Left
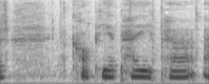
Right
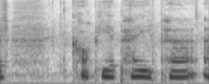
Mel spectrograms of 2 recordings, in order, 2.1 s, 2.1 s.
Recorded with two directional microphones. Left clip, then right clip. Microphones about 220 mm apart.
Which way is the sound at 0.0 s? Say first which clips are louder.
Right 1 dB; 30° right (ahead or behind).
